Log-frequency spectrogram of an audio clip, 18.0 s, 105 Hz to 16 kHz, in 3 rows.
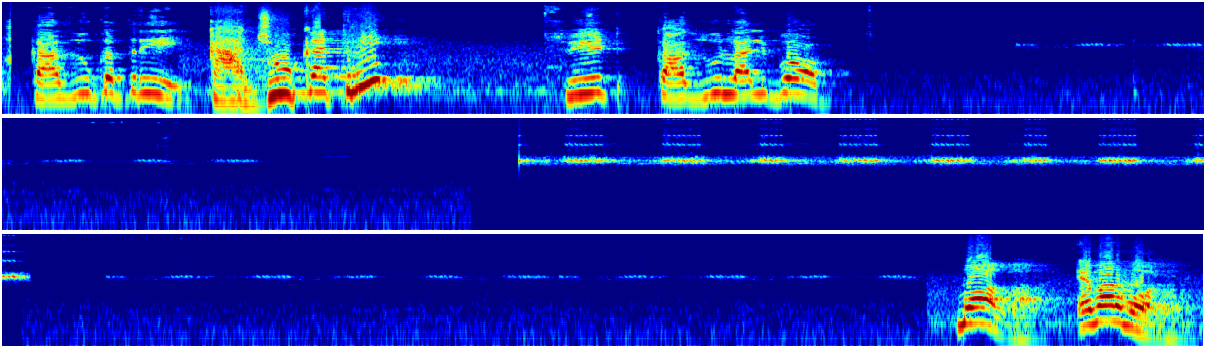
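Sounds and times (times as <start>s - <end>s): cricket chirping: 5.0s - 7.4s, 8.6s - 16.7s.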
